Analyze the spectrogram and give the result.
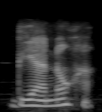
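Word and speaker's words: διάνοια: Pero si retomamos ese alumbrando los ojos de vuestro entendimiento, tenemos que ver como palabra o término griego entendimiento, que se pronuncia dianoja, significa mente, pensamiento profundo.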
